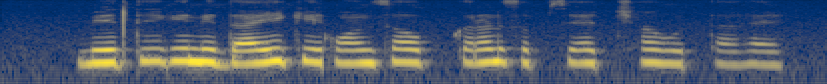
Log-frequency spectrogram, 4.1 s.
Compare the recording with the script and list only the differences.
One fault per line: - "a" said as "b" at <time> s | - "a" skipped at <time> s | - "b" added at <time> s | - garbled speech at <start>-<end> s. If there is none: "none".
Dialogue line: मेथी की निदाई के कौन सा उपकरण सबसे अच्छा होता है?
none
